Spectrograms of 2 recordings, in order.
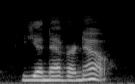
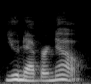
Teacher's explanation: in more casual settings, you might hear someone pronounce the word you as ya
